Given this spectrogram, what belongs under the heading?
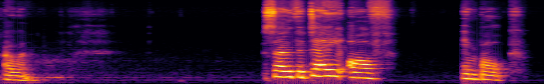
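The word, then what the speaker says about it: Ogham: It's the first in the alphabets um of both the runes uh and the um Celtic Owen, which is spelled O G H A M but pronounced Owen.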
